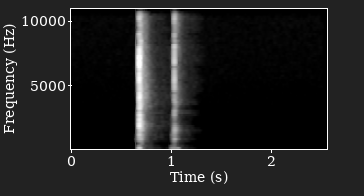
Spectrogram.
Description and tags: TV OFF SWITCH
A televison (tv) switch.
click, domesticclunk, electric, electricity, off, switch, switches, television, tv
